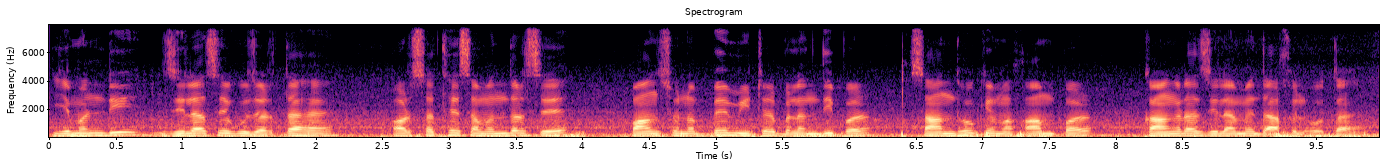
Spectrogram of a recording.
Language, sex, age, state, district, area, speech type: Urdu, male, 18-30, Bihar, Purnia, rural, read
